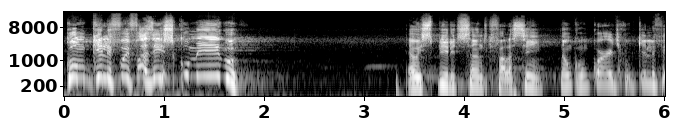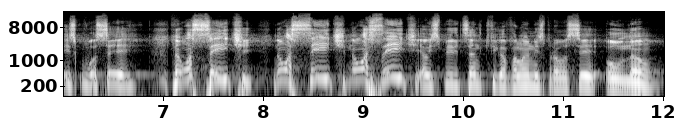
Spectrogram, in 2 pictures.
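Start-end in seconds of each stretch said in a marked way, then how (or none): 0.0-1.8 high-pitched indignant complaint; mock outrage, voice pitched up; acted indignation. Acting out an aggrieved, stirred-up believer. 5.0-9.6 mock urging. Ironic voice of Holy Spirit inciting grievance.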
